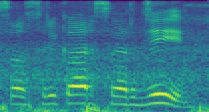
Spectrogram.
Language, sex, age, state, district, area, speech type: Punjabi, female, 30-45, Punjab, Pathankot, rural, spontaneous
